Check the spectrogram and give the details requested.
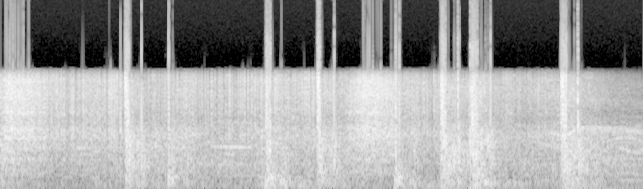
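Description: Fireworks display: aerial shells going off in an irregular run of about a dozen sharp bangs, several in quick pairs, with a short rush of noise a little past halfway.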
